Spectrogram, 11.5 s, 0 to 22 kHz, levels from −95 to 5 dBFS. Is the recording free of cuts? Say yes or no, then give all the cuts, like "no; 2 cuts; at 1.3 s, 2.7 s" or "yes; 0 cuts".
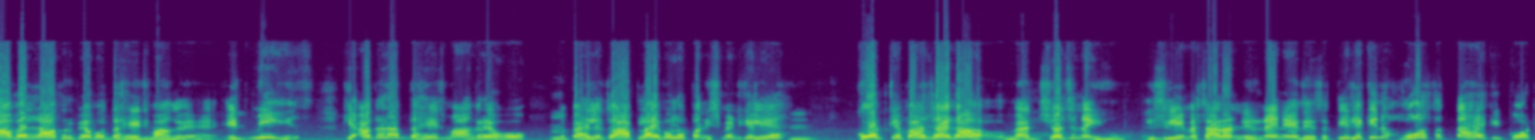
yes; 0 cuts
